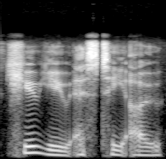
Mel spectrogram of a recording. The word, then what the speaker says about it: Qustodio: So the one I'm using is something called a Qustodio, and that's spelt with a Q, so that's Qustodio.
